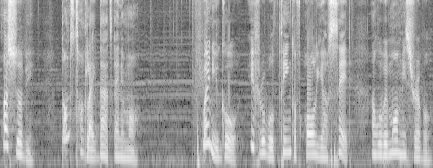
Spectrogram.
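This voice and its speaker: A man's voice: a little high, sing-song, unhurried, a little mellow, soft background music, voice pushed up, exaggerated voice. A man doing a stern, protective older woman. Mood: scolding. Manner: stern, commanding, then coaxing.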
